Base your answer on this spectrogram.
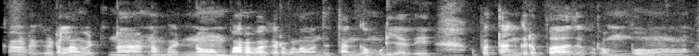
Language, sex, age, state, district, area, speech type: Tamil, male, 18-30, Tamil Nadu, Nagapattinam, rural, spontaneous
